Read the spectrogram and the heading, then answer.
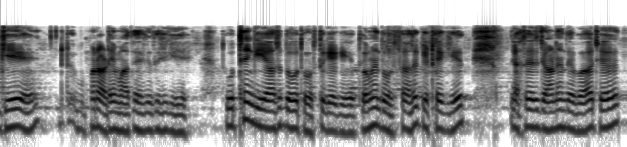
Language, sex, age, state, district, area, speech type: Dogri, male, 18-30, Jammu and Kashmir, Udhampur, rural, spontaneous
